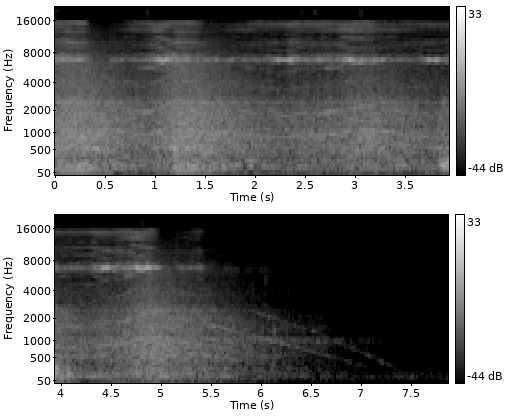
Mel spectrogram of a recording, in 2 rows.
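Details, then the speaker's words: Suzuki Carry van alternator converted to a motor, on a test bench, field backed off just below saturation, measured 5300 rpm by handheld tachometer: thin high whine holds steady then falls smoothly as rotor spins down; smooth, healthy high-speed running. "I had my little handheld tachometer and they were put into that and I was turning 5300 rpm"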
